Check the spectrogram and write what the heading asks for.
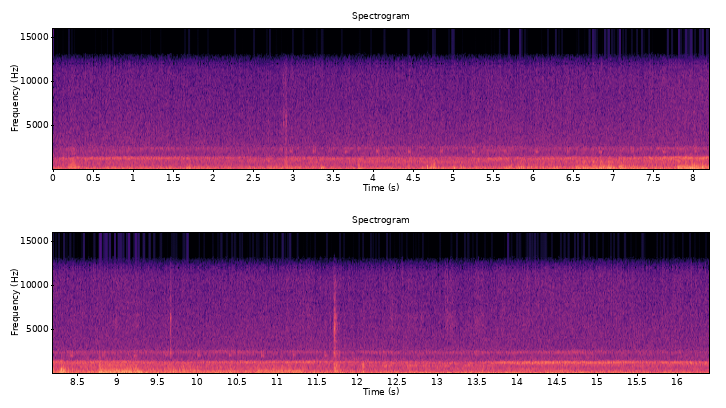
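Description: Car engine running, heard from inside the cabin, with a faint regular ticking over the first few seconds. The engine rumble grows louder for a couple of seconds around the middle, then settles.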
